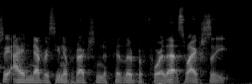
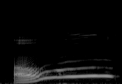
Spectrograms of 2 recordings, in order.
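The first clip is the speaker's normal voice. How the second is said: high drawn-out. Pretend. Held high drawn-out note.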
